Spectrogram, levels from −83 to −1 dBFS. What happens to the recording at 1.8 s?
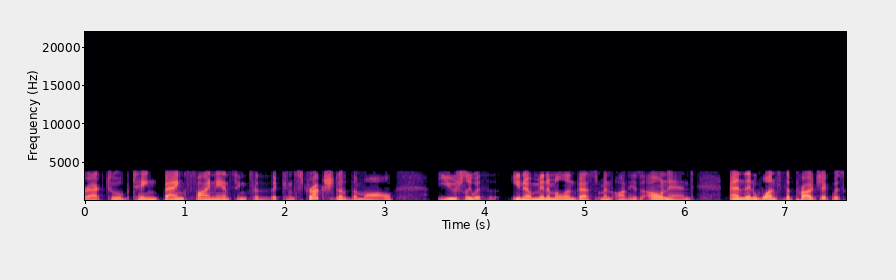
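Right there you've got a short stall from a late packet, running 1.76 to 1.89 s, just after "obtain bank financing for". A packet came in late, the jitter buffer ran dry, and the receiver stretched the last bit of sound for about 98 ms before carrying on with "construction of the mall". Nothing's lost, but that sound hangs on a touch too long.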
